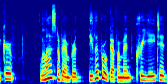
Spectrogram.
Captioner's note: speaking French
